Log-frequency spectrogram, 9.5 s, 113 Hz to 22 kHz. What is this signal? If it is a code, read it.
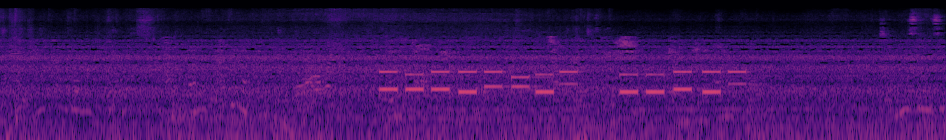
DTMF, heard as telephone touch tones, dialled by hand, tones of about 180 ms, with radio hiss, room echo and the noise inside a bus. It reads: 6563972# 2263#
